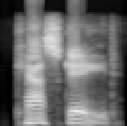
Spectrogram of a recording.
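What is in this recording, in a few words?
"cascade", American English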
